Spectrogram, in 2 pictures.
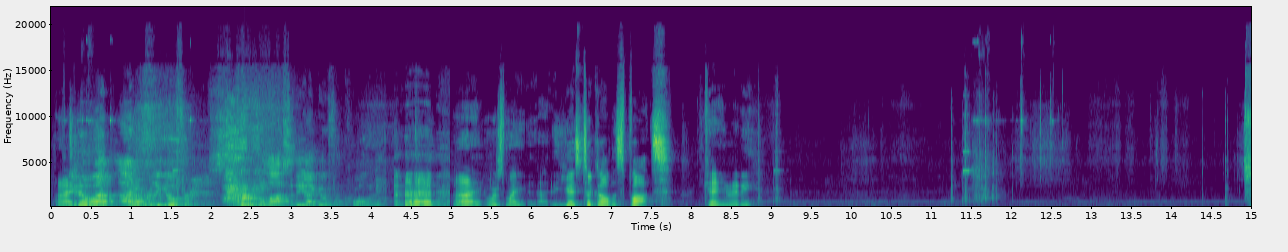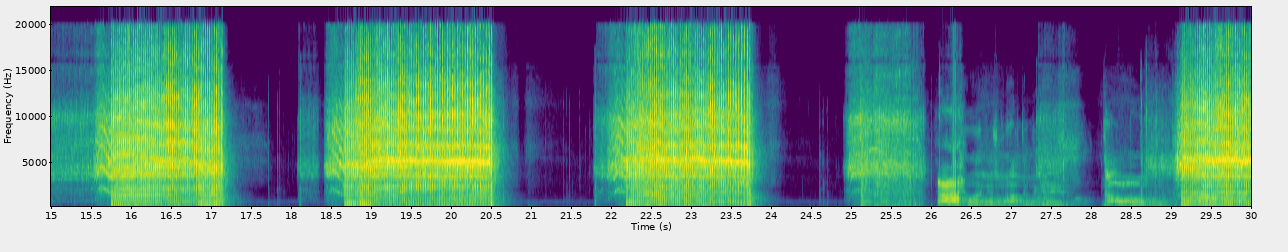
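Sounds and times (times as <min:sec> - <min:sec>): power driver running screws: 0:14.8 - 0:17.4, 0:18.1 - 0:20.8, 0:21.8 - 0:24.0, 0:24.9 - 0:26.1, 0:27.3 - 0:27.8, 0:28.6 - 0:30.0.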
